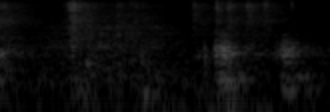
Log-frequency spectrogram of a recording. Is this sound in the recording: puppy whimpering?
yes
